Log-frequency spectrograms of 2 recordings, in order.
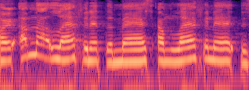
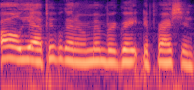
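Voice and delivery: usual speaking voice

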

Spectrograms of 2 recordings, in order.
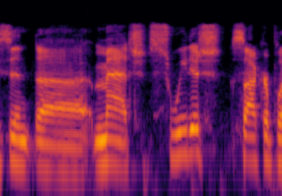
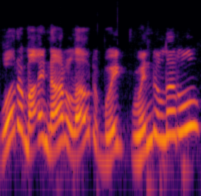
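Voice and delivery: very high-pitched put-on Swedish accent; 9 semitones higher than usual. Reading aloud the ejected player's quoted reply, asked to do the Swedish Chef voice. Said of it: "you do the Swedish chef".

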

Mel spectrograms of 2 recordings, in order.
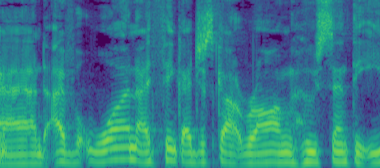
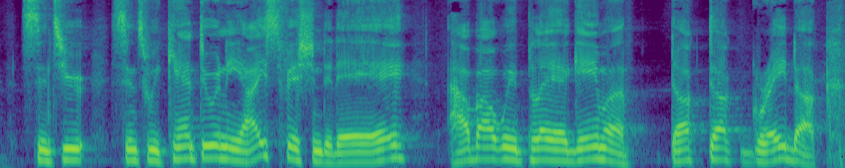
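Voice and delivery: mock Canadian accent, higher pitch; 3 semitones higher than usual. Acting out a Minnesota teacher at indoor recess: put-on Canadian guy voice. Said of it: "that's my Canadian guy".

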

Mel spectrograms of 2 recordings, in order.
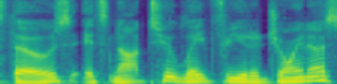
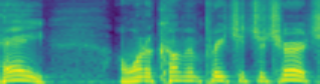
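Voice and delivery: put-on terrible, clumsy British accent, pitched up; 5 semitones higher than usual. Retelling a british preacher's phone call: terrible british accent. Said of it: "It's a terrible accent".

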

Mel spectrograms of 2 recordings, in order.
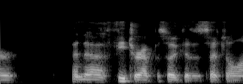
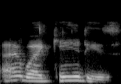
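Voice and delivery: put-on high, childlike, pitched-up small kid voice. Describing a cartoon in which he does the kids' voices: Homestar kid voice. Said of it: "he's doing the voices of the kids".

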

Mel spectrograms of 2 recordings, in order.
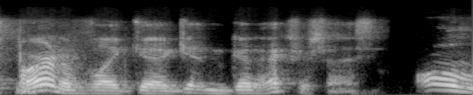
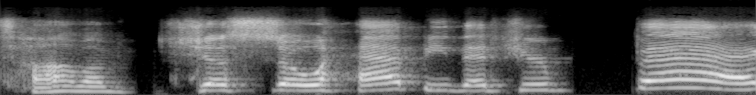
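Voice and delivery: sarcastic, mock sincere tone; 9 semitones higher, 5 dB louder than usual. Answering a request to say something witty, sarcastic. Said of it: "You said witty, not sarcastic".

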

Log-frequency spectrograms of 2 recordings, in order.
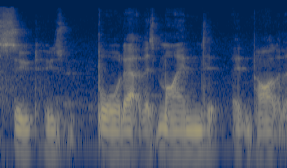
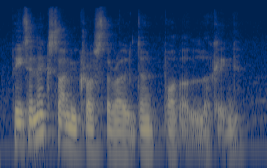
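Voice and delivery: usual speaking voice

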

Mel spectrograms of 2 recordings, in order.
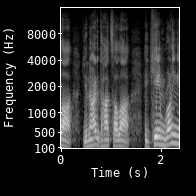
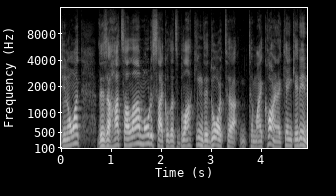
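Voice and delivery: ordinary delivery

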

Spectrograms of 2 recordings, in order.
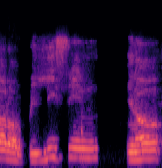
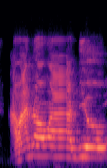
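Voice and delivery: put-on speaks with Yoruba accent; 4 semitones higher, 3 dB louder than usual. Recalling dancing, the speaker imitates a voice they hear, in a Yoruba accent. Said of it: "you just hear that Yoruba voice say".

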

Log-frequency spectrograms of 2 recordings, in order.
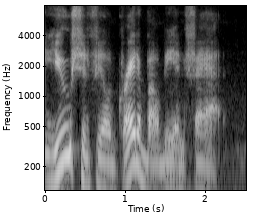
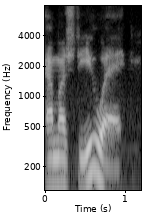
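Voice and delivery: normal talking voice

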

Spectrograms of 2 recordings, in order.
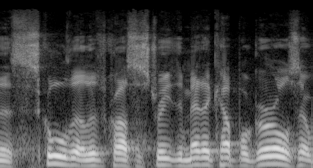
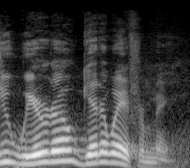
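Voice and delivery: put-on mild Kentucky accent, slightly raised voice; 4 semitones higher, 5 dB louder than usual. As the woman answering a man who just met her and proposed, in a little Kentucky accent. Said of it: "in her little Kentucky accent".

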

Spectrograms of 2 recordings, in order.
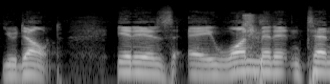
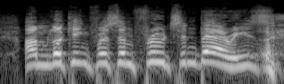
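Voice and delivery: high, loud put-on English accent; 12 semitones higher, 6 dB louder than usual. Improvising a talking Bigfoot, Bigfoot with an English accent. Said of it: "What if the Bigfoot could talk and he had an English accent?".

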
